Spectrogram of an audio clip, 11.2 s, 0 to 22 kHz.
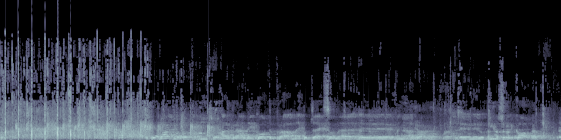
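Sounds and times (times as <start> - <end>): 
loud sharp claps: 0.0 - 4.4
crowd applause for a performer: 0.0 - 4.5
speech: 3.0 - 11.2.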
